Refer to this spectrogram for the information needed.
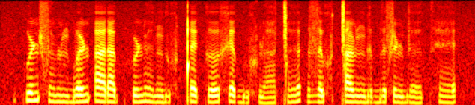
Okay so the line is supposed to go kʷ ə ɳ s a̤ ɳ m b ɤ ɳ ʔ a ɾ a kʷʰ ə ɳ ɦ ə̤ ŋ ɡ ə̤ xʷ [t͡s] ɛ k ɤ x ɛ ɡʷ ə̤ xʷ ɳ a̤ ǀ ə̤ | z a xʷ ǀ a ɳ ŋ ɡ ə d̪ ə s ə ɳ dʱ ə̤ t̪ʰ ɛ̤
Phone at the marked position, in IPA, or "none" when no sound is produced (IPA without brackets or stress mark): ǃ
